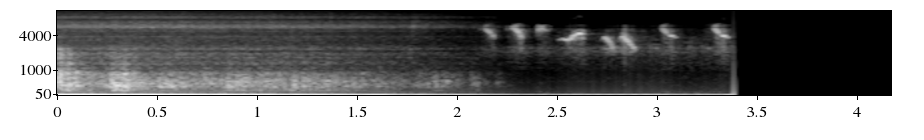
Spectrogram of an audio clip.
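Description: A loud rushing noise fades out over the first two seconds. A few quick, high bird chirps follow, each dropping in pitch, and then everything cuts off suddenly about three and a half seconds in.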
